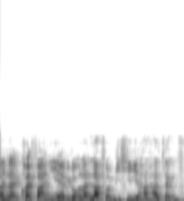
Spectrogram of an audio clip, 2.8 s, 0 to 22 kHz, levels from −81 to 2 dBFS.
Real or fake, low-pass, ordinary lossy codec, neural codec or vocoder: fake; 7.2 kHz; none; codec, 16 kHz, 16 kbps, FunCodec, trained on LibriTTS, 50 frames a second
